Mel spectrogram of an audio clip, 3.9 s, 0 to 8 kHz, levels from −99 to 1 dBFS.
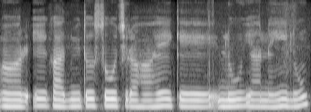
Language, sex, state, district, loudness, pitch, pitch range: Hindi, female, Delhi, New Delhi, -15 LUFS, 175 Hz, 170-180 Hz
